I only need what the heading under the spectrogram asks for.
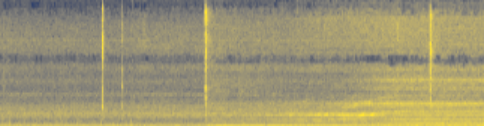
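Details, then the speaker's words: Furnace inducer motor after the clogged condensate drain trap and tube were cleaned: smooth, even whir with no water sloshing, rattle or gurgle; much quieter, running normally. "It's much quieter. This furnace is going to perform that much better because of that."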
